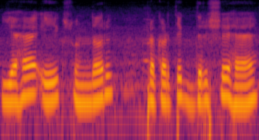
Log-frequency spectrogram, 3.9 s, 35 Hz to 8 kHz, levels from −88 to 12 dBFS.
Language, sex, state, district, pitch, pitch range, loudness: Hindi, male, Uttar Pradesh, Lalitpur, 160 Hz, 155-185 Hz, -14 LUFS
